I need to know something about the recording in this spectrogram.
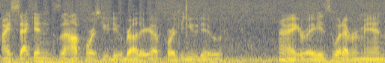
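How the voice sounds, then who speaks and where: A man's voice: lowish voice, steady tone, normal speed, music in the background, low-quality recording. Nasally young man chatting on stream. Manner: rambling, chatty, answering chat. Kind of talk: casual chat while gaming.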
